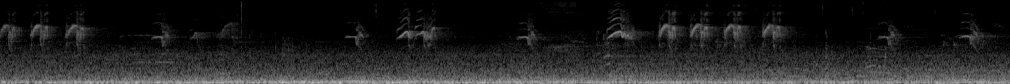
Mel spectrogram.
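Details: Brown-eared bulbul: short, bright chirps with quick rising and falling sweeps, given in clusters through most of the clip, over a steady low rumble of background noise.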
